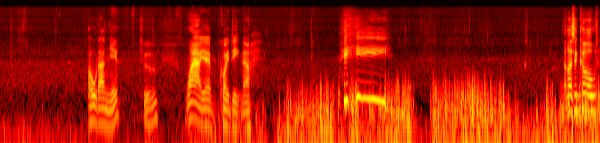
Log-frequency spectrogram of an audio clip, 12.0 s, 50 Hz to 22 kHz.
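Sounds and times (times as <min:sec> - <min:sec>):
wind buffeting microphone: 0:03.0 - 0:12.0.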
